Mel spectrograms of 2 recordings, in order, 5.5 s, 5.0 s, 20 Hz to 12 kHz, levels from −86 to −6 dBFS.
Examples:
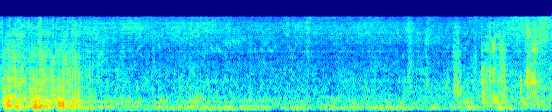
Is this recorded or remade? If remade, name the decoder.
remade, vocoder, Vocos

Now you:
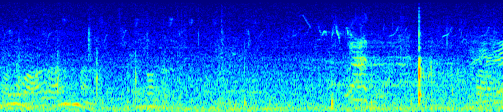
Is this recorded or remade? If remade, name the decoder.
recorded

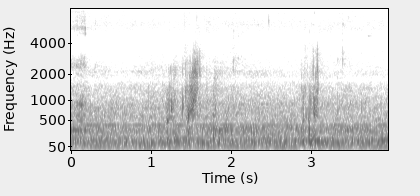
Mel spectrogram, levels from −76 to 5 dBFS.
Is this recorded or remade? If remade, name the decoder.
recorded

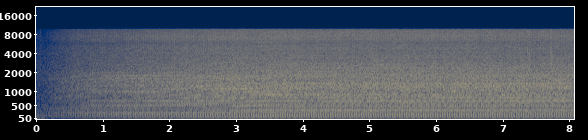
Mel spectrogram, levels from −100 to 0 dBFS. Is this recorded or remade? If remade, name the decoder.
recorded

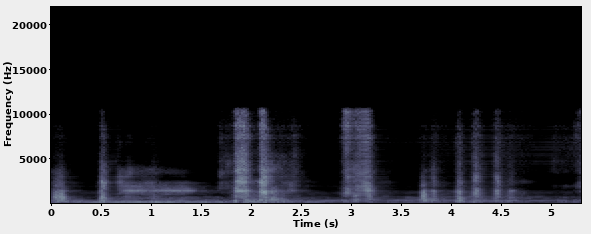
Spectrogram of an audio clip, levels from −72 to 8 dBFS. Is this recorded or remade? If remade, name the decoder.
remade, vocoder, Vocos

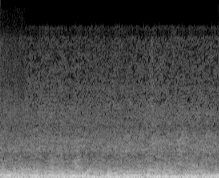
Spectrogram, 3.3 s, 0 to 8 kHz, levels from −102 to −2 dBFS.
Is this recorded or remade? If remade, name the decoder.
remade, vocoder, Vocos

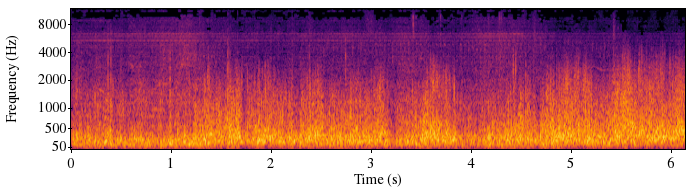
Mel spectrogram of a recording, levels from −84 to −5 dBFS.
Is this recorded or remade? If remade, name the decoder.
recorded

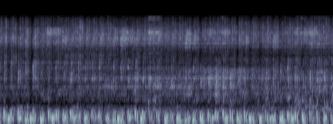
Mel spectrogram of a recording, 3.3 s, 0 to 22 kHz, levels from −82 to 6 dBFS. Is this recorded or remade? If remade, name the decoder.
recorded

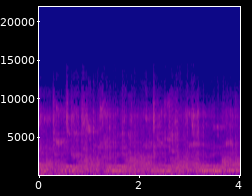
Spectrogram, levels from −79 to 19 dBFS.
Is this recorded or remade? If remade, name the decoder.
remade, vocoder, Vocos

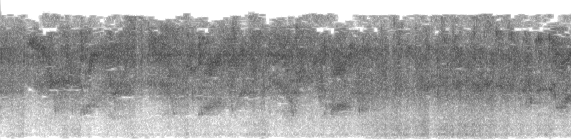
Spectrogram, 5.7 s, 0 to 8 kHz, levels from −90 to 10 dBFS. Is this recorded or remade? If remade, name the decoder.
remade, vocoder, Vocos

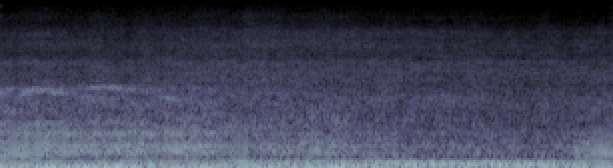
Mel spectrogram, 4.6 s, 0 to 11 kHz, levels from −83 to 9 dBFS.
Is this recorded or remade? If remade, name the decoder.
remade, vocoder, Vocos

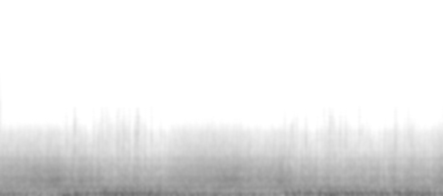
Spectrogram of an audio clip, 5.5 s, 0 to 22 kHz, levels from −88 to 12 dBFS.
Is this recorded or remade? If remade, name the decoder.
remade, vocoder, Vocos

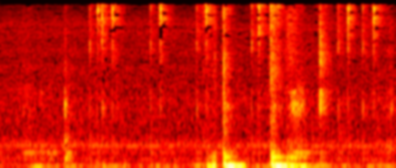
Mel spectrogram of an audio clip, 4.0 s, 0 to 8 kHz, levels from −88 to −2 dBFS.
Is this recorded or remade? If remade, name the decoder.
recorded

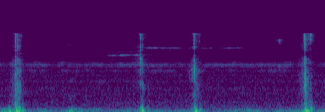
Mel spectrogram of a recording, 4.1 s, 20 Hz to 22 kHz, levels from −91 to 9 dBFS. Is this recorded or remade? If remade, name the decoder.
recorded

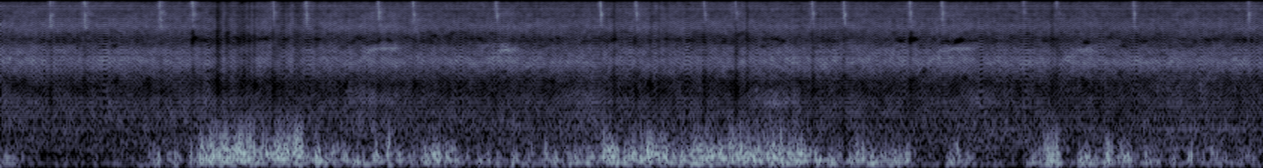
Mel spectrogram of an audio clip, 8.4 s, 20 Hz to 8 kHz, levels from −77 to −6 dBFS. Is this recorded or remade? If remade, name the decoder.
remade, vocoder, Vocos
